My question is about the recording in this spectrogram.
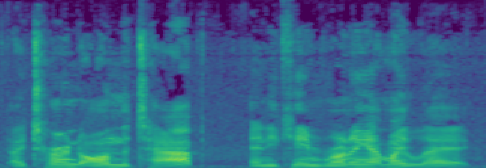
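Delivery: ordinary talk, nothing marked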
